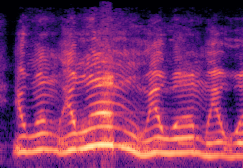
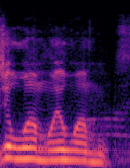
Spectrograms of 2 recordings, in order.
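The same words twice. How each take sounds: First: Loud, high burst of joy on amo; excited outburst. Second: Said in the usual way. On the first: Real, not acted. The preacher tells the congregation he loves God's word, exuberant. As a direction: cry it out with delight.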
